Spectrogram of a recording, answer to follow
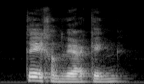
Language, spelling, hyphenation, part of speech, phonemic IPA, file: Dutch, tegenwerking, te‧gen‧wer‧king, noun, /ˈteː.ɣə(n)ˌʋɛr.kɪŋ/, Nl-tegenwerking.ogg
- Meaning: opposition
